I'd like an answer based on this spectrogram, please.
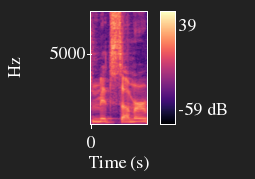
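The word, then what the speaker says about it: Midsommar: he said either way I heard an interview with re aster and he said kind of both he said it's midsummer but he knows other people pronounce it amid some are mid if I always say mid some are it's just what it reads to me when I see it yeah and I think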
